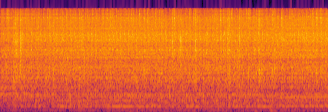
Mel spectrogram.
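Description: Fast, even buzzing whir from a sewing machine with a light loose chatter on one side; something is loose, not yet located.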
